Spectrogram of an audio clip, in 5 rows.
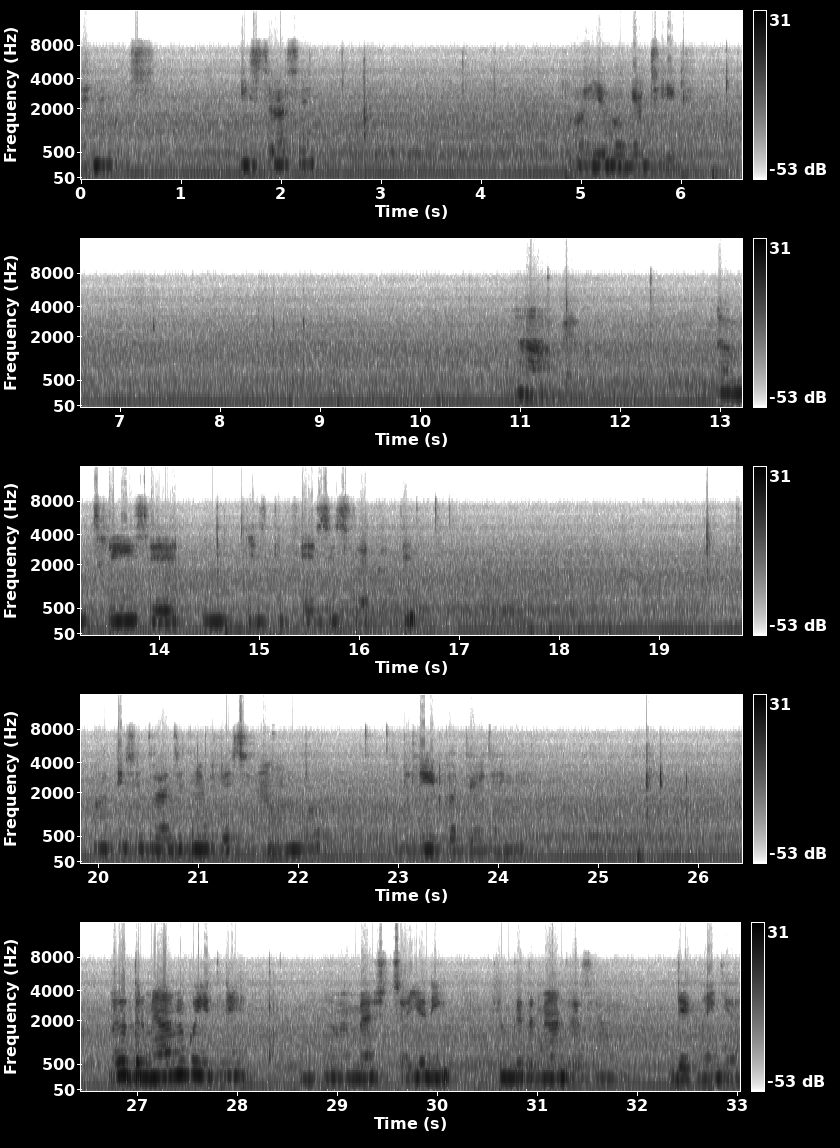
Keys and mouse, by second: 2.5 Tab, 3.8 alt+z, 4.8 KP_8, 6.0 KP_Subtract, 6.2 KP_Subtract, 7.3 KP_2, 8.6 KP_6, 9.1 KP_6, 10.1 KP_4, 14.6 Tab, 14.6 3, 15.9 3, 16.8 click, 17.8 KP_4, 18.1 KP_4, 18.4 KP_4, 19.4 alt+z, 21.0 alt+z, 22.0 x, 24.2 KP_8, 25.3 KP_6, 25.6 KP_2, 27.0 KP_4, 27.8 ctrl+KP_8, 29.0 KP_6, 30.3 ctrl+KP_4, 30.8 ctrl+KP_4, 30.9 ctrl+KP_4, 31.0 ctrl+KP_4, 32.7 KP_3.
